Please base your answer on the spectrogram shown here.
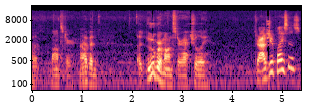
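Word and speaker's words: Über: Uber or Uber, as you pronounce it in the original German.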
